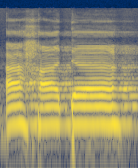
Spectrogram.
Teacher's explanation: huruf da berharakat fathah tanwin karena diwakafkan namanya bacaan Mad Iwat dua harakat kita panjangkan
